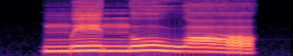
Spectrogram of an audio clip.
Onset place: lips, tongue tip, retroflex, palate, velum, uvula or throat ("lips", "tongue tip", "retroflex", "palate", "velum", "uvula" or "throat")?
lips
